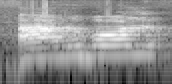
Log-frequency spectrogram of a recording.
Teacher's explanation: Então, a gente tem que separar as sílabas ar-vol. A sílaba tônica é ar, que é a penúltima.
